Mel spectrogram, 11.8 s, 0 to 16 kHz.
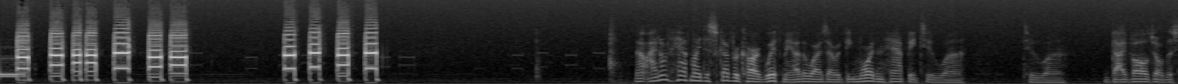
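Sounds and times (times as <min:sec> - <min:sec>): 
touch-tone telephone dialing a number for a credit card service line: 0:00.0 - 0:04.2
speech: 0:06.7 - 0:11.7.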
